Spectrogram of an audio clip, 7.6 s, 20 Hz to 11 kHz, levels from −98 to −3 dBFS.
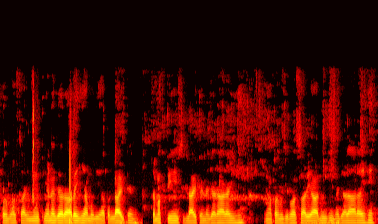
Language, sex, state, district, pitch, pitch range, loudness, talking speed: Hindi, male, Chhattisgarh, Kabirdham, 105 Hz, 100-105 Hz, -33 LUFS, 235 wpm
